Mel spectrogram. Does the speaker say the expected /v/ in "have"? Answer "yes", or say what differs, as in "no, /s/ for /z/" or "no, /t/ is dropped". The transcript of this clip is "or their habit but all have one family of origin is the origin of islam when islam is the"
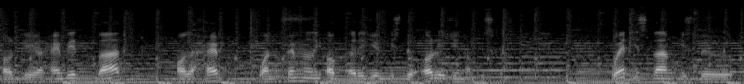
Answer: no, /p/ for /v/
